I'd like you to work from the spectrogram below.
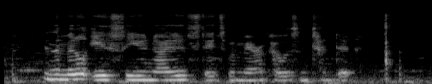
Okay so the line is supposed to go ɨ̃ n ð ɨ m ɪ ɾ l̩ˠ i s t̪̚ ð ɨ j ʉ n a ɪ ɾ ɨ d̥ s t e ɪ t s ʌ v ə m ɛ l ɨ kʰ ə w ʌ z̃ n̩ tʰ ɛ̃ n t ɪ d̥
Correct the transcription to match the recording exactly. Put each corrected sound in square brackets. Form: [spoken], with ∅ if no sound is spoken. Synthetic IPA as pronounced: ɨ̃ n ð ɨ m ɪ ɾ l̩ˠ i s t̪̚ ð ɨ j ʉ n a ɪ ɾ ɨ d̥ s t e ɪ t s ʌ v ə m ɛ [ɹ] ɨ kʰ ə w ʌ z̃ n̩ tʰ ɛ̃ n [d] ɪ d̥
